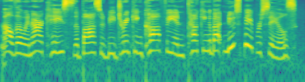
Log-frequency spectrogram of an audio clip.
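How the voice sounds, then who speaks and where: A woman's voice: sits high, fast, slight background noise. A woman voicing an eager, polite young female journalist in a video game, chatty and earnest. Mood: enthusiastic. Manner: bright-eyed, chatty, earnest. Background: game music.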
